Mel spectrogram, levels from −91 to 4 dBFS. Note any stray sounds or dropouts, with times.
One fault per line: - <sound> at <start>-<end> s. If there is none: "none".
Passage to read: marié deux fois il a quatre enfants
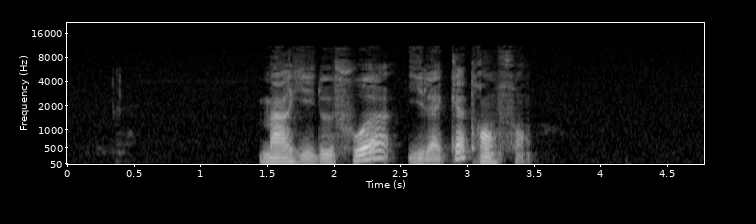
none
